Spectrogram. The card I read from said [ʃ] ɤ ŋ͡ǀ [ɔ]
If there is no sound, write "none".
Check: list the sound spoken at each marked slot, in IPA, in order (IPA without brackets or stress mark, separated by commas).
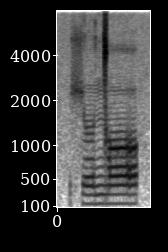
ʃ, ɔ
